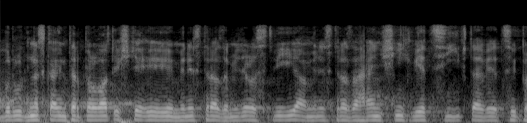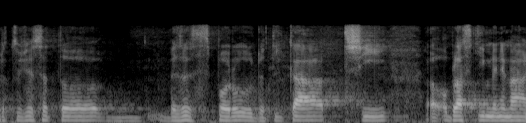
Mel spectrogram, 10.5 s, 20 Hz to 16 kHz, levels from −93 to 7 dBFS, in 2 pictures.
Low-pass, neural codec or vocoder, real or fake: 7.2 kHz; codec, 16 kHz, 8 kbps, FreqCodec, smaller model; fake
